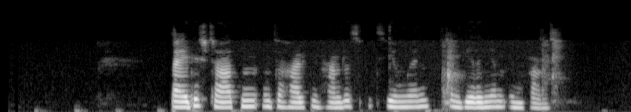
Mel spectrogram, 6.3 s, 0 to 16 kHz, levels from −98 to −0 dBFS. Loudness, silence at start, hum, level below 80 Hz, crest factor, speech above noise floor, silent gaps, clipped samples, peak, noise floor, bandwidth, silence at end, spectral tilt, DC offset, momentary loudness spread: -19 LUFS; 1.7 s; none; -52 dBFS; 18 dB; 50 dB; none; under 0.1%; -2 dBFS; -68 dBFS; 4.4 kHz; 0.75 s; -11.5 dB/octave; under 0.1%; 10 LU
